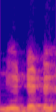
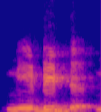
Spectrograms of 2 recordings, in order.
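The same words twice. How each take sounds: First: నీడెడ్ ending in "ded"; mistaken pronunciation. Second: నీడెడ్ ending in "did"; correct pronunciation. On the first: (నీడెడ్ చివర "డెడ్") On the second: (నీడెడ్ చివర "డిడ్") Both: Shown as a demonstration. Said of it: "నీడెడ్ కాదు".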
